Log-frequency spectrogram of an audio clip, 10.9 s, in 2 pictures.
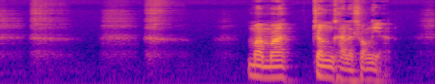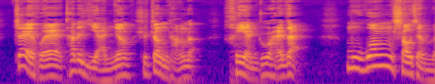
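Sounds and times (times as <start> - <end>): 
heavy ragged gasping breaths after coughing: 0.0 - 3.1
speech: 3.1 - 5.0, 5.6 - 10.8.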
